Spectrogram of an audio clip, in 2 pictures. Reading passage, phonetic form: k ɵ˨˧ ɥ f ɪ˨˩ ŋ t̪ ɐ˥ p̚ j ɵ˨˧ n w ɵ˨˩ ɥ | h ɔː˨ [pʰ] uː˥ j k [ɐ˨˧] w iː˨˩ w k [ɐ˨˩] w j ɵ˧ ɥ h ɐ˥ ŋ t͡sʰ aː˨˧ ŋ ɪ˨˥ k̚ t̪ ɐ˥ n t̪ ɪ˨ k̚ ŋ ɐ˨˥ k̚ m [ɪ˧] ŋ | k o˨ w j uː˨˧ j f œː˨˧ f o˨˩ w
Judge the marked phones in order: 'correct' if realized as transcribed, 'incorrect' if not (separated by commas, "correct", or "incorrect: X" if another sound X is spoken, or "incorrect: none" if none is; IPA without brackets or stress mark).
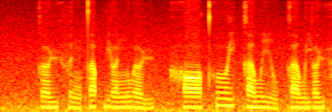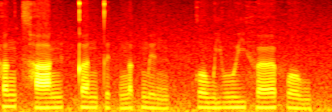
incorrect: t̪ʰ, incorrect: ɐ˧, incorrect: ɐ˧, incorrect: ɪ˨˩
